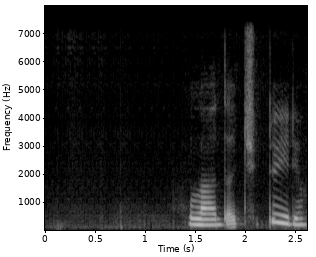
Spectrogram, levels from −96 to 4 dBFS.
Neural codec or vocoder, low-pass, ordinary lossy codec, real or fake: codec, 16 kHz, 0.9 kbps, LongCat-Audio-Codec; 7.2 kHz; none; fake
